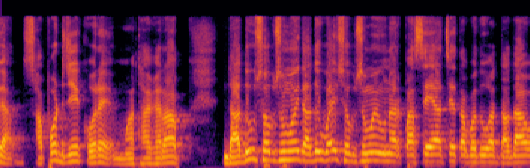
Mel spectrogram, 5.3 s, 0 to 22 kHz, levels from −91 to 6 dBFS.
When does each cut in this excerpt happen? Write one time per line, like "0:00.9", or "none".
none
